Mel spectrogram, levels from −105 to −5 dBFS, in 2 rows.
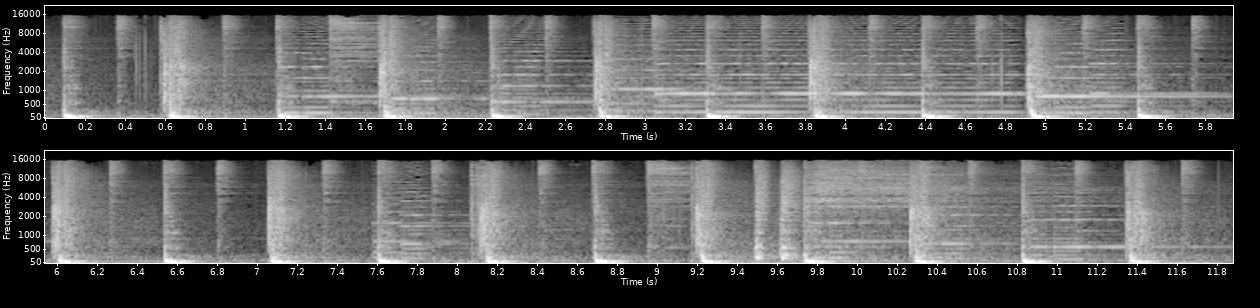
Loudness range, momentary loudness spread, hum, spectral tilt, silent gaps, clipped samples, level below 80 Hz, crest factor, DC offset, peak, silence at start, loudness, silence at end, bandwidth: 1 LU; 9 LU; none; -4.5 dB/octave; none; under 0.1%; -18 dBFS; 16 dB; under 0.1%; 0 dBFS; 0.1 s; -18 LUFS; 0.05 s; 15.5 kHz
